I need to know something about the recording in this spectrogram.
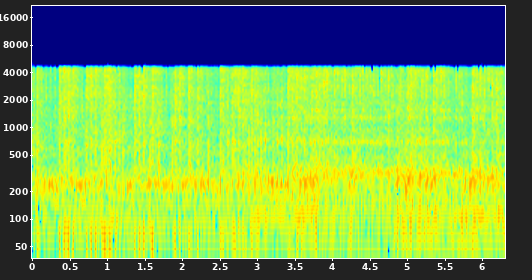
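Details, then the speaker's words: Case 646 engine that runs fine after setting the points gap to 0.020 but starts running crummy partway through a later run; chugs with an uneven, stumbling beat and inconsistent pulses, cause not evident. "she'll run good, and all of a sudden she'll start running crummy kind of halfway through."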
